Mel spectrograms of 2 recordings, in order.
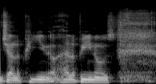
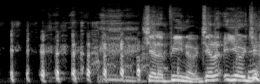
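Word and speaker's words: jalapeño: Because she ain't saying the yo at the end.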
